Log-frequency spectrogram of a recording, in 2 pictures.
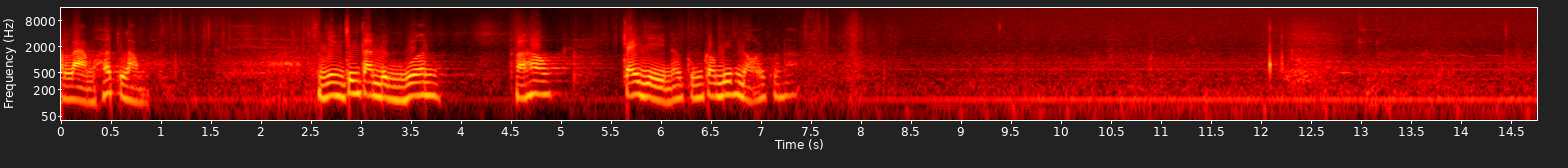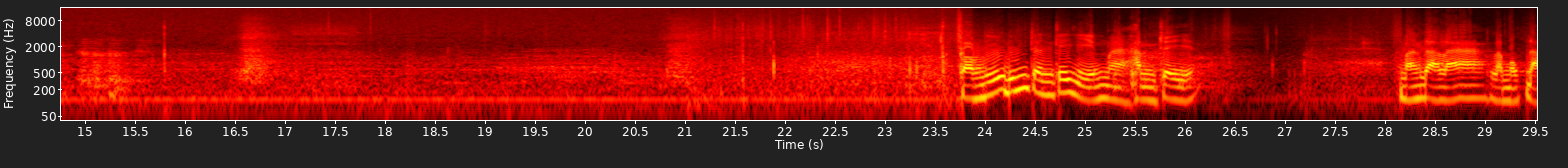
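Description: A man speaks calmly and warmly into a microphone, with long pauses.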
